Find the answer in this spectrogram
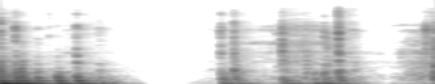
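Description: Typing on a computer keyboard: a quick run of key clicks, with a short pause a little under a second in, then more keystrokes.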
